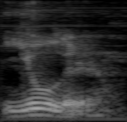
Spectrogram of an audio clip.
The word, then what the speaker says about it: Euler: é o diagrama de ven Euler né Euler Euler se pronuncia mais ou menos assim e a a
